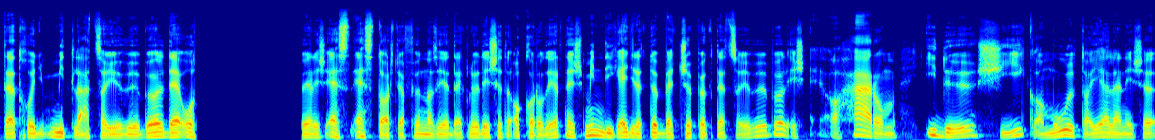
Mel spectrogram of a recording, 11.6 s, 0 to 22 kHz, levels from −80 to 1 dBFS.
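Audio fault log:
1.96–3.03 s, playback stall: right after "látsz a jövőből de" the speech just stops dead for about 1.05 s of silence, then carries on with "és ezt ezt tartja". It simply freezes mid-flow and resumes. That's the signature of the player running dry, likely a buffer underrun or a blocked playback thread, so nothing reached the output until data started flowing again.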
